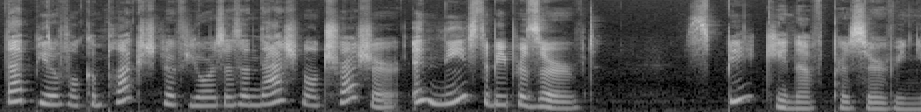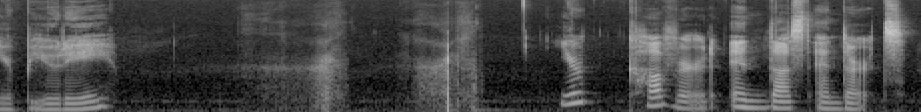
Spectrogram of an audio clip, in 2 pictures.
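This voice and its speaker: A woman's voice: fairly high pitch, measured pace, a little hiss or hum. A woman playing a doting, possessive young noblewoman in a scripted roleplay, spoiled and insistent, speaking in a gushing, coaxing way straight to the listener. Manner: gushing, coaxing, expressive and intimate.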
